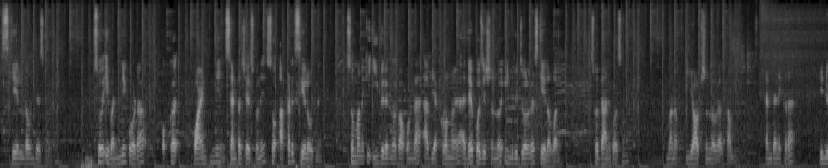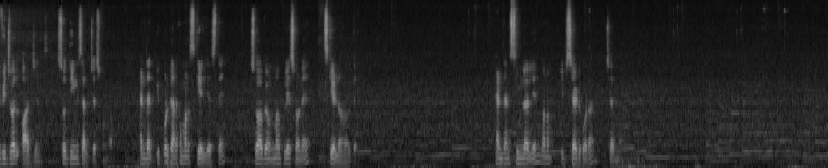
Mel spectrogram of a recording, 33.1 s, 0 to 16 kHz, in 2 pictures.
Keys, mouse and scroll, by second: 14.1 click, 20.1 s, 26.3-26.7 scroll down 3, 26.7 middle click, 28.8-29.4 scroll up 2, 29.8 click, 31.1 shift+click, 31.7 middle click, 33.0 shift+click.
